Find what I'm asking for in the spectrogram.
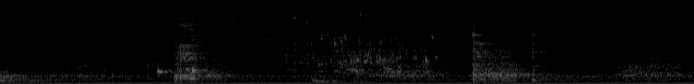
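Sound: water being poured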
